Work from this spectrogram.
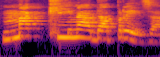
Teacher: una plosive che è la P che già ti interrompe il flusso di aria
